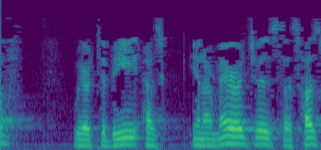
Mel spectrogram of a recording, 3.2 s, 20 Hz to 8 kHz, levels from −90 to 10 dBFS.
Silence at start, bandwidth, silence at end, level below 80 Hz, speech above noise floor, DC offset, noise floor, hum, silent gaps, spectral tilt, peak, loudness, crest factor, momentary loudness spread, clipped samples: 0 s; 5.8 kHz; 0 s; -56 dBFS; 35 dB; under 0.1%; -59 dBFS; none; none; -11.5 dB/octave; -8 dBFS; -25 LUFS; 16 dB; 14 LU; under 0.1%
